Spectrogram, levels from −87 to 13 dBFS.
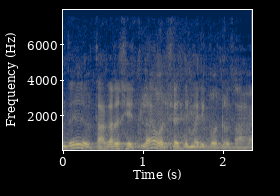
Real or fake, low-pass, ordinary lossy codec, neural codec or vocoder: fake; none; none; codec, 16 kHz, 4.8 kbps, FACodec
